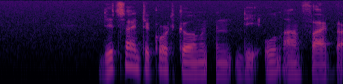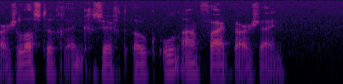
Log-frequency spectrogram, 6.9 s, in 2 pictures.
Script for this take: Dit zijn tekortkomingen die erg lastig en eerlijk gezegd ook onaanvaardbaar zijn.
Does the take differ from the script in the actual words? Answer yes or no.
yes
